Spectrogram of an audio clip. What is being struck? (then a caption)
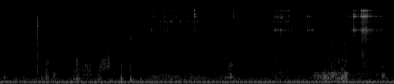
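Small glass jar with metal lid holding coffee beans. A small hollow glass jar with a metal lid, partly filled with coffee beans, is held up and shaken with the fingers. The beans make soft, scattered rattles and bright clicks against the glass over a steady low hum, with the sharpest click near the end.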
